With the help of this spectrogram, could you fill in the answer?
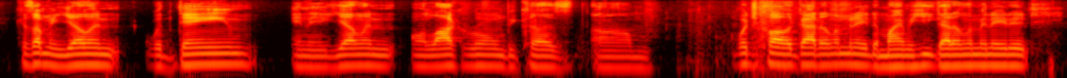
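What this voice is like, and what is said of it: Hoarse, nearly lost voice. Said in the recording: “I can't troll because my voice is gone... So I just been yelling for like 3 or 4 days.”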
